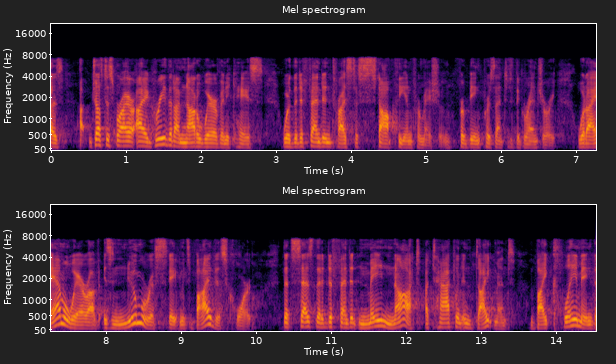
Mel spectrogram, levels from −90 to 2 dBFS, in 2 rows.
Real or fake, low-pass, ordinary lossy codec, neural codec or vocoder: fake; 7.2 kHz; Opus, 64 kbps; codec, 16 kHz, 4.8 kbps, FACodec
